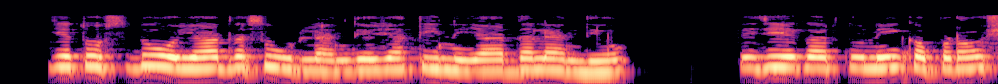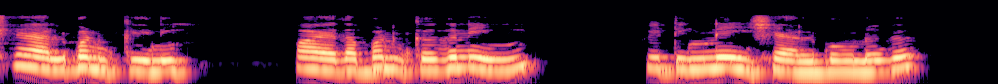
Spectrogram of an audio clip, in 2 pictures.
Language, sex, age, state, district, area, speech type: Dogri, female, 30-45, Jammu and Kashmir, Samba, urban, spontaneous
